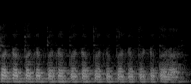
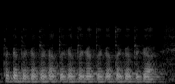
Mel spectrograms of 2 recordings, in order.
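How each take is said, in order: First: The syllables are said quickly. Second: The syllables are said even more quickly. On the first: "get to where you can say it fast first" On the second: "or faster"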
